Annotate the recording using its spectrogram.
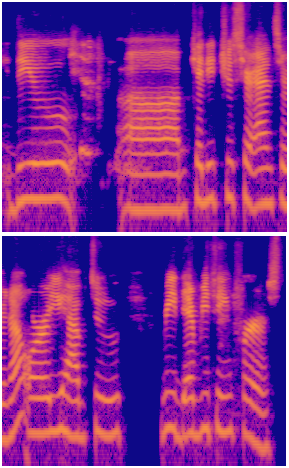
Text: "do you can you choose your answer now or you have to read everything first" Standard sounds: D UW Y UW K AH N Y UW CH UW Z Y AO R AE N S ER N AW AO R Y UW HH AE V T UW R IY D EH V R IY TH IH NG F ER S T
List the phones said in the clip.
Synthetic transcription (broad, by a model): D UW Y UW K AH N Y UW CH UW S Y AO R AE N S ER N AW AO R Y UW HH AE V T UW R IY D EH V R IY TH IH NG F ER S T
